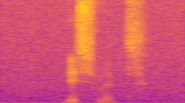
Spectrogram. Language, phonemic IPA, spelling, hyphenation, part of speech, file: Dutch, /ˈbɪs.mʏt/, bismut, bis‧mut, noun, Nl-bismut.ogg
- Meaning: bismuth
